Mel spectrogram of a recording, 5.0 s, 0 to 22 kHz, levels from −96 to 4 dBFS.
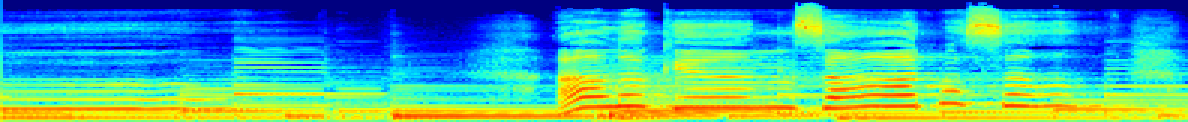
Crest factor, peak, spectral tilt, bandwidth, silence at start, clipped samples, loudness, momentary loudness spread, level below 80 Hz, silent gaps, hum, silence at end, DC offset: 16 dB; -4 dBFS; -5 dB/octave; 19 kHz; 0 s; under 0.1%; -19 LUFS; 11 LU; -56 dBFS; none; none; 0 s; under 0.1%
